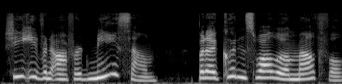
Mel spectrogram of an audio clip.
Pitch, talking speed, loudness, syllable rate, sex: 275 Hz, 195 wpm, -15 LUFS, 5.7 syllables/s, female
